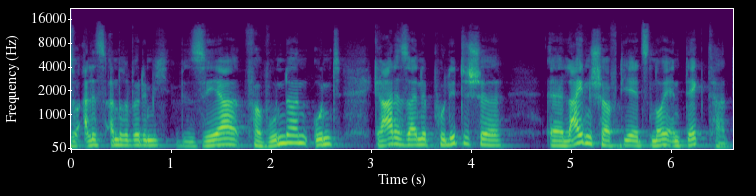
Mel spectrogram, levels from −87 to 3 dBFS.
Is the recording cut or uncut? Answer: uncut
